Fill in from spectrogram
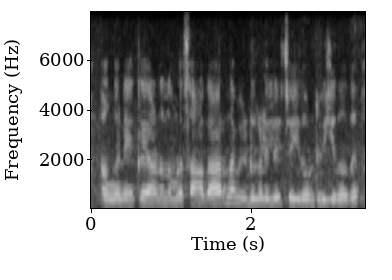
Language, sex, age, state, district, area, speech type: Malayalam, female, 30-45, Kerala, Alappuzha, rural, spontaneous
